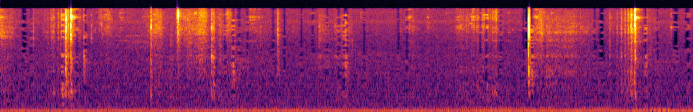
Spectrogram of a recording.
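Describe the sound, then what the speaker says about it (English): Scissors snip paper corners for a handmade bookbinding project, producing a handful of sharp, sparse clicks and cuts over a steady low background hum, close by with no talking. "I'm going to cut in towards the corner and then turn my scissors and cut out"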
